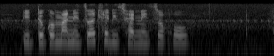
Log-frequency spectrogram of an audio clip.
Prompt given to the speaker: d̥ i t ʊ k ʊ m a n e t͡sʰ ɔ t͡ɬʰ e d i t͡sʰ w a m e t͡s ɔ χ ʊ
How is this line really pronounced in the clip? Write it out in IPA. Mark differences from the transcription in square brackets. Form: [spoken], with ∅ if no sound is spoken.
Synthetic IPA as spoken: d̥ i t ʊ k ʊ m a n e [t͡s] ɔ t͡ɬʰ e d i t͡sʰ w a [n] e t͡s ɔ χ ʊ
